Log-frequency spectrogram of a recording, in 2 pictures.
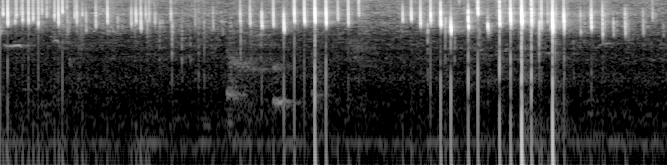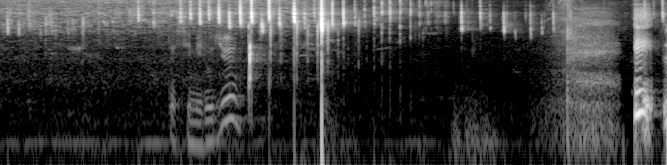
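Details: A bat gives rapid trains of high, dry clicking pulses in bursts, a little song rather than mere cries, with the song varying by species.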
